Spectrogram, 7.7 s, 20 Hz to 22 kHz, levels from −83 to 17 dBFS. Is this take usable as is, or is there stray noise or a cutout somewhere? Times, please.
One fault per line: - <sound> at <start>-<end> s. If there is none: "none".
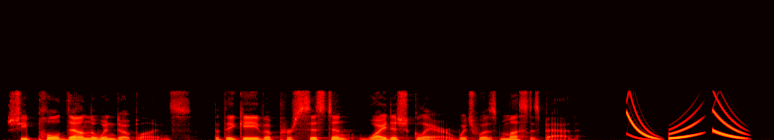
- chirp at 6.3-7.5 s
